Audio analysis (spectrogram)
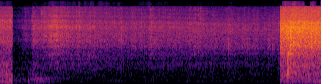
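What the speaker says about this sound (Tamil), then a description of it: "வெங்காயம் நல்லா வதங்கினதுக்கு அப்புறமா இது கூடவே வேக வச்சு எடுத்து வச்சிருக்கிற எல்லா காய்கறிகளையும் சேர்த்துக்கிறேன்" Onions and mixed vegetables sauté in a hot pan for a Tamil bonda snack, giving a steady close sizzle and hiss that jumps louder near the end as more vegetables go in.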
